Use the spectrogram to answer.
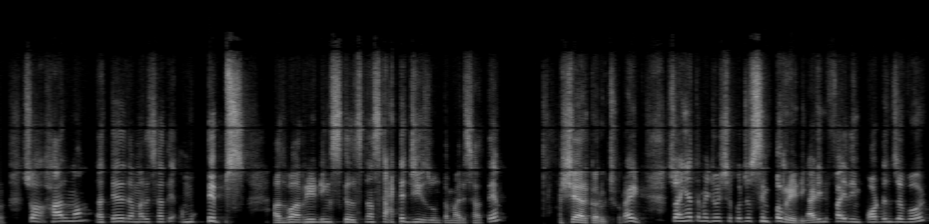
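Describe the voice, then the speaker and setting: A man with a Gujarati accent lectures in a webinar on learning English, switching between Gujarati and English and checking in with "right?" again and again. His voice sits high and swings widely in pitch. The sound is dry and close, with no room echo. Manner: keeps asking "right?" after points. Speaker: English teacher giving a webinar talk. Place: home or office for an online webinar.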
